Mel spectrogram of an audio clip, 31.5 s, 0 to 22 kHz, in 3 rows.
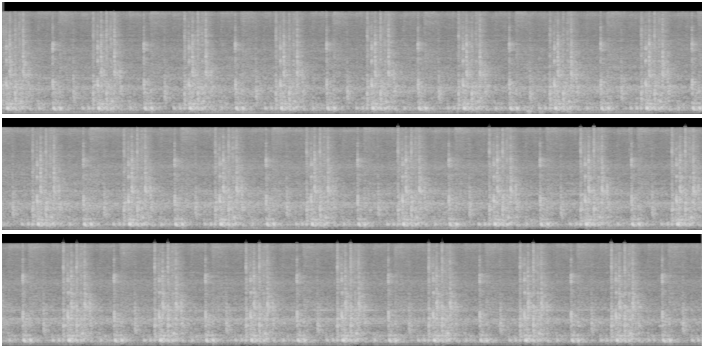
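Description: Techmatik All in One 3.0 electric cigarette-rolling machine running continuously, filling and ejecting cigarette tubes. Its mechanism clatters in a repeating cycle about once a second over a steady low hum.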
